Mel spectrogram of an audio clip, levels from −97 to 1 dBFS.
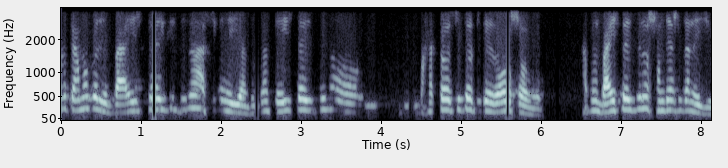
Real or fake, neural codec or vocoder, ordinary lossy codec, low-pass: real; none; none; 3.6 kHz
